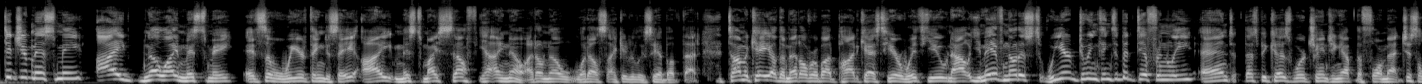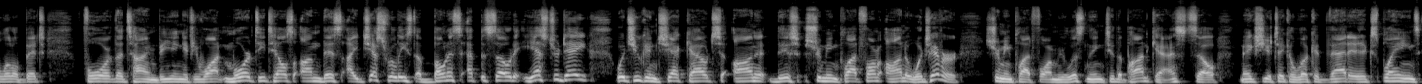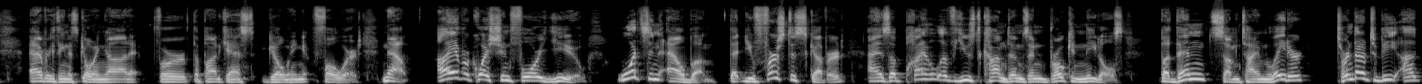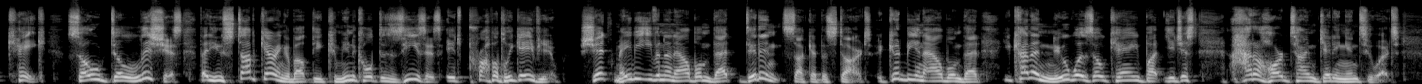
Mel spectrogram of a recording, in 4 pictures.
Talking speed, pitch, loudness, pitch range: 215 wpm, 150 Hz, -18 LUFS, 130-190 Hz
